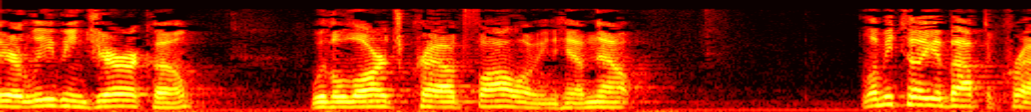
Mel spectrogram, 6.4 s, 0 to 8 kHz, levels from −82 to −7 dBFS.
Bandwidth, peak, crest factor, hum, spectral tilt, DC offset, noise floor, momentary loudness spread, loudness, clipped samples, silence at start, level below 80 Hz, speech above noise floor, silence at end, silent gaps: 6.6 kHz; -2 dBFS; 18 dB; none; -5.5 dB/octave; under 0.1%; -52 dBFS; 6 LU; -19 LUFS; under 0.1%; 0 s; -54 dBFS; 33 dB; 0 s; none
